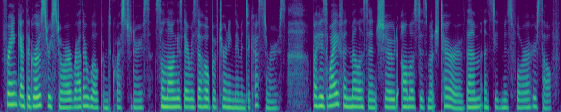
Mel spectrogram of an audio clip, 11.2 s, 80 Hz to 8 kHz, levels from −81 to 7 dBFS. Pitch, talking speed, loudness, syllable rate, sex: 215 Hz, 190 wpm, -18 LUFS, 5.4 syllables/s, female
